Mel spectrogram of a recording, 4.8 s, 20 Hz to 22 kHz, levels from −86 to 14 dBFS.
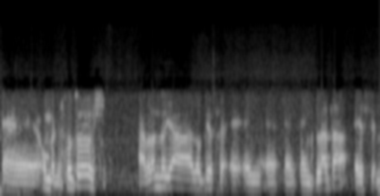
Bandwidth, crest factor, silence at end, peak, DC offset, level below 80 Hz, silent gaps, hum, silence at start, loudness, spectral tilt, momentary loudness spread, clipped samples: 7.4 kHz; 16 dB; 0 s; 0 dBFS; under 0.1%; -70 dBFS; none; none; 0 s; -17 LUFS; -7 dB/octave; 6 LU; under 0.1%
